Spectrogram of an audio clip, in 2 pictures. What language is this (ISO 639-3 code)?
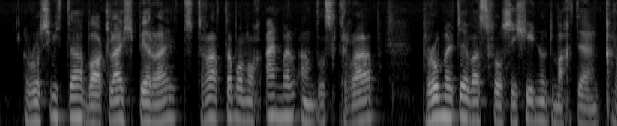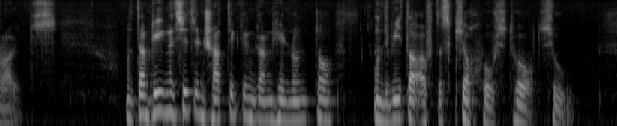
deu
